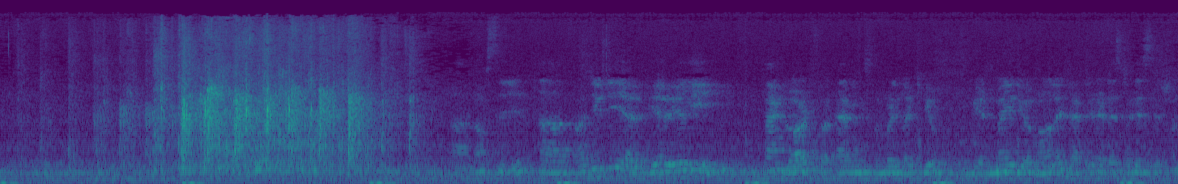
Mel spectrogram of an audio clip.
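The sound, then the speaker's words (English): A crowd claps and cheers in a loud, dense burst lasting about three seconds, then it fades and a single voice speaks over a low, steady background hum. “But I'm not the bull in the bullfight that you are cheering.”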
